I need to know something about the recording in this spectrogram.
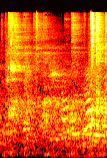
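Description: Busy fencing hall: background voices echoing in a large room, with footwork thuds on the strips and a few sharp clicks near the end.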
